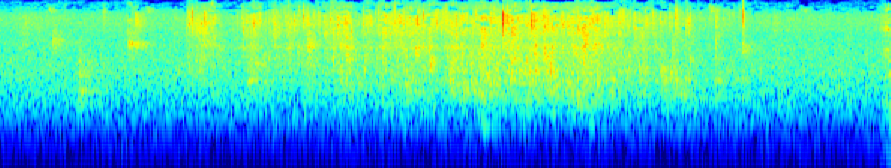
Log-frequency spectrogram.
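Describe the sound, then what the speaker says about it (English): Water tipped from a pan into an old tray while making salt, a steady, fairly faint pouring and splashing that runs for several seconds without pause. "tip the water in there."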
